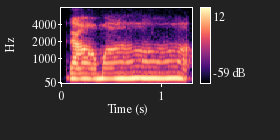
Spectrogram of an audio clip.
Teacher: That akara is pronounced long way. That is called Pluta.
